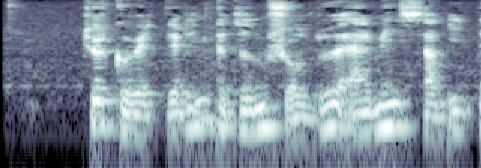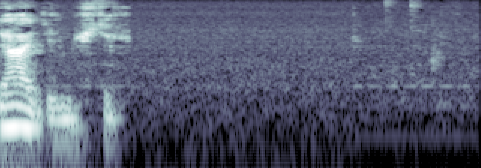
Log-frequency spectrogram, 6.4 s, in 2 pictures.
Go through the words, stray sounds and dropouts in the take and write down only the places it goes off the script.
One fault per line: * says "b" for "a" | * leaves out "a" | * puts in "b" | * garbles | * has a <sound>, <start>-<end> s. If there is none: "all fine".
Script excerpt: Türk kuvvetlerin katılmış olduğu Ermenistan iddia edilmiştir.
all fine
